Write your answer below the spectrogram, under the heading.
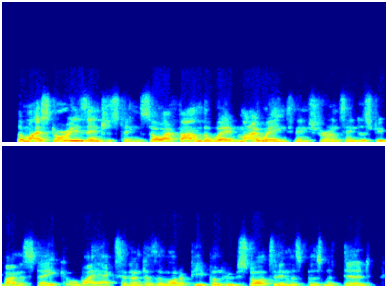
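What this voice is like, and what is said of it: South African accent. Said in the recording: “The accent, you know, it's not Rutherford, New Jersey, Matt. It's Cape Town, South Africa.”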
